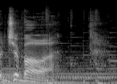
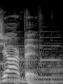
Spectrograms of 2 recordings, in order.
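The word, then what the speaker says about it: jerboa: through so it counts oh yeah it's the jaboa what no it's not a boa it's actually pronounced as jar boo jar booze are little tiny hopping rod ants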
